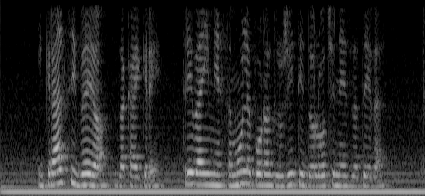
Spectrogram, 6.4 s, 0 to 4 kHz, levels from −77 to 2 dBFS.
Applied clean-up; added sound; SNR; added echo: none; Microwave oven; 2 dB; none.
